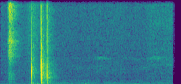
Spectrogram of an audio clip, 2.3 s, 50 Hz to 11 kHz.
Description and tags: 22 -Tronarse el cuello
sonido de alguien tronandose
